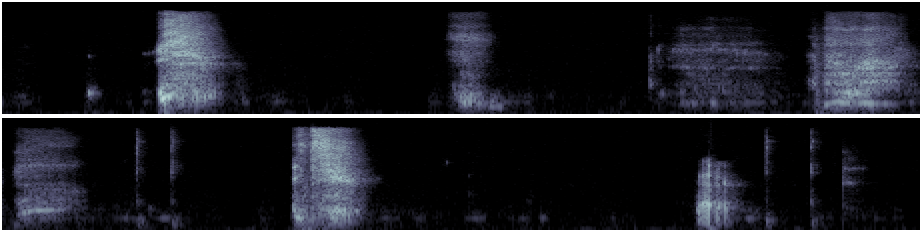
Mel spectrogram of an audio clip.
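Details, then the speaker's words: A run of about six loud, explosive sneezes with brief inhales between them, in a quiet room; repeated sneezing. "Okay, hopefully I stop sneezing. I'm going to blow my nose. I'm sorry, guys."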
